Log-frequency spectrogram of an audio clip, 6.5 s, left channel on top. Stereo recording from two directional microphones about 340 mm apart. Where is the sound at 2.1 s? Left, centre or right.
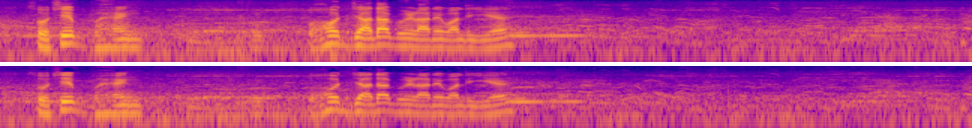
Centre.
